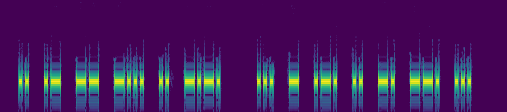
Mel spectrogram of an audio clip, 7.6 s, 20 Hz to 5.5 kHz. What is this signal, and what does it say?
Morse code, heard as a keyed tone, about 25 wpm, spaced as for 20 wpm, 600 Hz. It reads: IAMBIC STRINGS
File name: SS315 20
